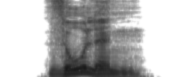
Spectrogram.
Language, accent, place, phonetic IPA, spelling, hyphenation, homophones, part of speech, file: German, Germany, Berlin, [ˈzoːlən], Solen, So‧len, Sohlen, noun, De-Solen.ogg
- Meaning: plural of Sole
